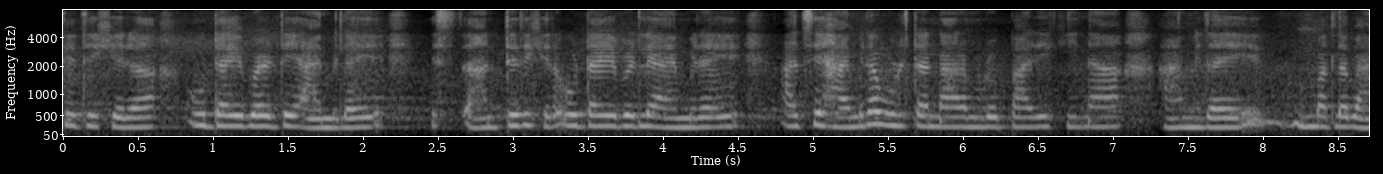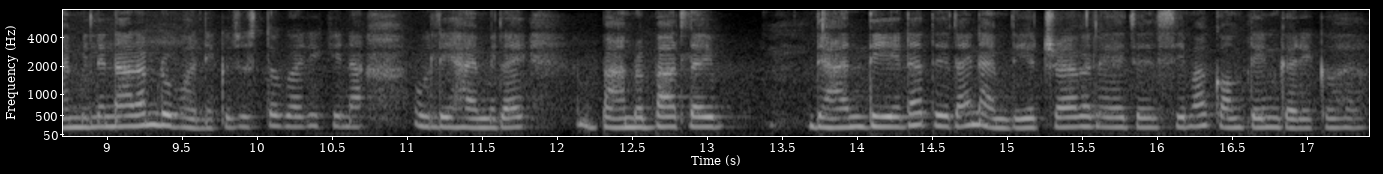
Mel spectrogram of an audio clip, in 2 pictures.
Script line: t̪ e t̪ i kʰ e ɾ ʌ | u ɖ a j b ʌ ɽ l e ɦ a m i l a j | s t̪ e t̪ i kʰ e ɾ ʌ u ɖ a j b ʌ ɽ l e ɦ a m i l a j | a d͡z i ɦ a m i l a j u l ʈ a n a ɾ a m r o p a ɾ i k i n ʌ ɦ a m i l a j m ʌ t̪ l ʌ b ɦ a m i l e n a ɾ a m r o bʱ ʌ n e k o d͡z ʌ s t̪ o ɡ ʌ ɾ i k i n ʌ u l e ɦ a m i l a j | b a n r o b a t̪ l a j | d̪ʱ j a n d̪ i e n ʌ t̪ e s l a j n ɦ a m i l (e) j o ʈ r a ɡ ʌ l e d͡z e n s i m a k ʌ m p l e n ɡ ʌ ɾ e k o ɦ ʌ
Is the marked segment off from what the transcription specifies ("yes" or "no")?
no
